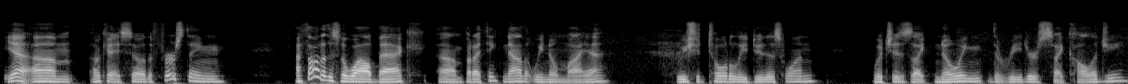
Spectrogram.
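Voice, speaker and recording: A man's voice: mid-range voice, normal speed, darkish tone, no room sound. A man co-hosting a podcast, talking in a casual, conversational way. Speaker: podcast co-host. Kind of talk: casual panel chat. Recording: dull lo-fi online audio.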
